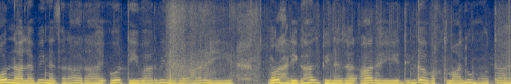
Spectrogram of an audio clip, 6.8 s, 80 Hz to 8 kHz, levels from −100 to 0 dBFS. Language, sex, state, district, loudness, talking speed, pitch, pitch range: Hindi, female, Bihar, Katihar, -16 LUFS, 245 wpm, 215 Hz, 210-230 Hz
